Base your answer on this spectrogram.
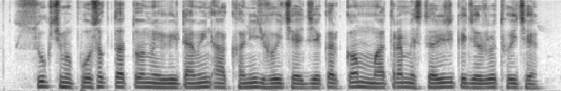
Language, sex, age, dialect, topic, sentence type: Maithili, male, 51-55, Eastern / Thethi, agriculture, statement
